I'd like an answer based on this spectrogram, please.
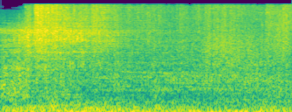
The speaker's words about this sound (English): The tail sparked as it hit the stars, each one exploding as the dragon swept them all up and sent them pummeling down to the earth below.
